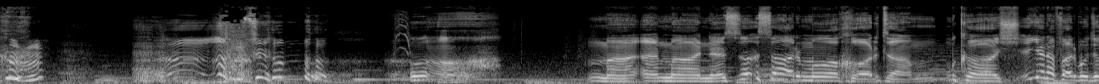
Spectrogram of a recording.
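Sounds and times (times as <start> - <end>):
speech: 0.1 - 5.0, 5.9 - 10.9
loud sneeze of a lion: 1.3 - 3.2.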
